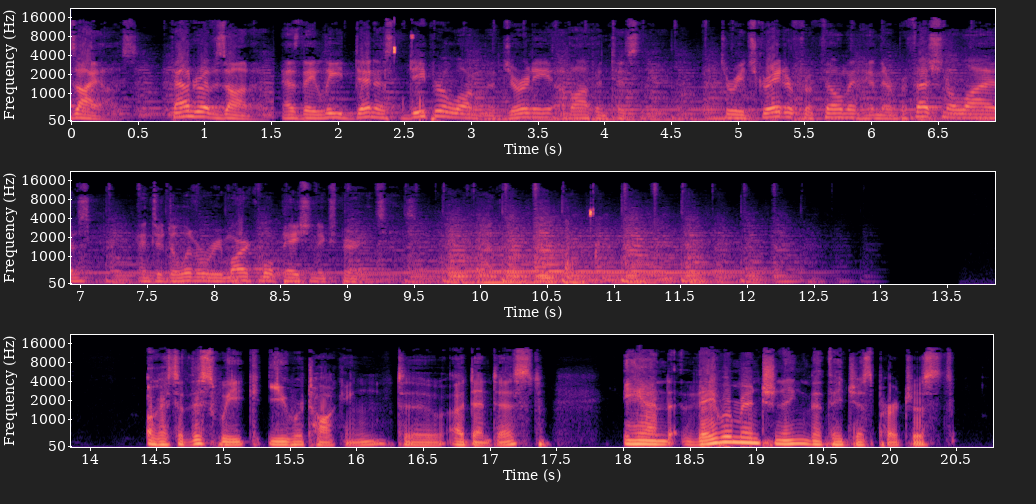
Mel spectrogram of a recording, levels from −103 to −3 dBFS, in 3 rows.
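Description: Throughout, the audio has been squeezed through MPEG Layer II coding at a rate that fits roughly 80 kbps, which is likely too few bits for the material. With the budget that tight, the encoder shuts off upper sub-bands and quantises the remaining ones coarsely, so this MP2 compression is plainly audible: the top end sounds dull and flickers in and out, and a gurgling, grainy roughness sits over everything.

At 2.37 to 2.64 s, 10.64 to 10.87 s and briefly at 19.69 to 19.74 s, bit errors of a fraction of a percent slip past error correction into the coded stream, producing DAB burbling. Corrupted samples put short blips of noise into single sub-bands, and corrupted scale factors make sub-bands jump in level for up to a frame. The first two bursts span a run of frames, while the last is much shorter.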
